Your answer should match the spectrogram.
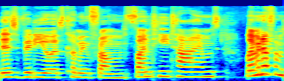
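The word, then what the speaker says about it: Funtie Times: And this video is coming from Funty Times. Let me know if I'm saying that right. It's spelled like auntie but fun, so I'm like Funty Times.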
